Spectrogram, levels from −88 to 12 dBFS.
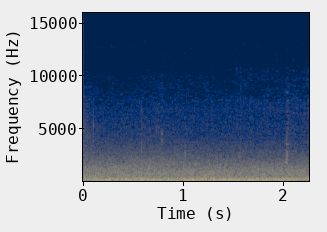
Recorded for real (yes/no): yes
